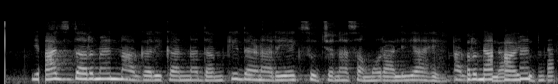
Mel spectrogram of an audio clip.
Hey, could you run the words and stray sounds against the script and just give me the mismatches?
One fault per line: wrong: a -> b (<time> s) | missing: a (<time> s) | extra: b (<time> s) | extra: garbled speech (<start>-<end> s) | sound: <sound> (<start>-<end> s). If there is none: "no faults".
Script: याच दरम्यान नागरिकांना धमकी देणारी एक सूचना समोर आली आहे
sound: dropout (0.4-0.5 s)
extra: garbled speech (4.5-5.5 s)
